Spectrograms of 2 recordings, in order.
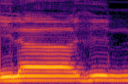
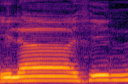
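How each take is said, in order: Both takes have the same delivery.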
